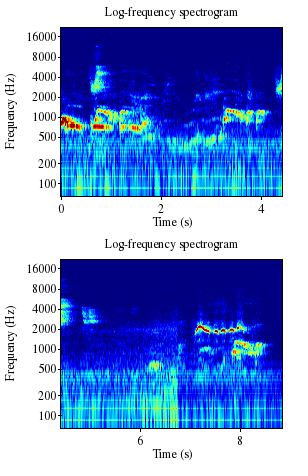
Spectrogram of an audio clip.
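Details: Short, rolling cooed phrases from a silver zebra dove, a bird described as an eager, tuneful singer, mix with higher whistles and chirps from other birds, including a clear rising whistle near the end.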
